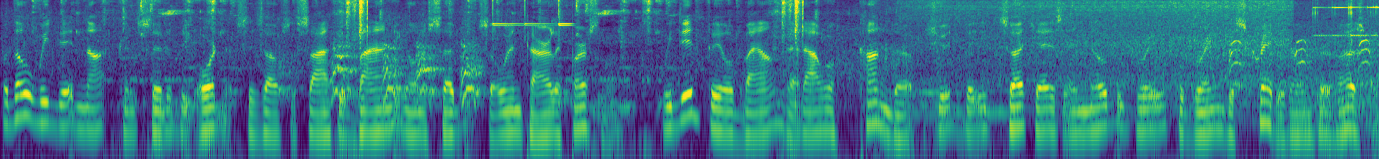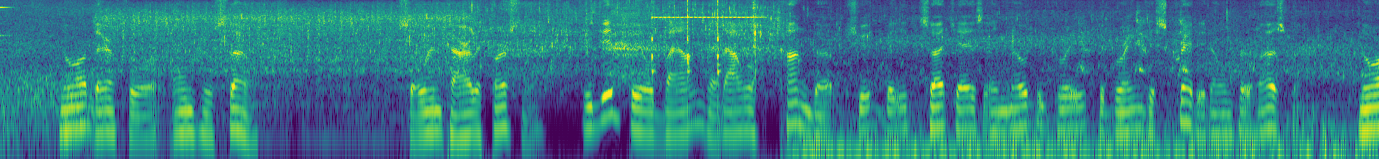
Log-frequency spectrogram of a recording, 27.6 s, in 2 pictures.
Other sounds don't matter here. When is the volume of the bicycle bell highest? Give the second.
21 s.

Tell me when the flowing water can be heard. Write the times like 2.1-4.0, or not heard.
0.0-27.5.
